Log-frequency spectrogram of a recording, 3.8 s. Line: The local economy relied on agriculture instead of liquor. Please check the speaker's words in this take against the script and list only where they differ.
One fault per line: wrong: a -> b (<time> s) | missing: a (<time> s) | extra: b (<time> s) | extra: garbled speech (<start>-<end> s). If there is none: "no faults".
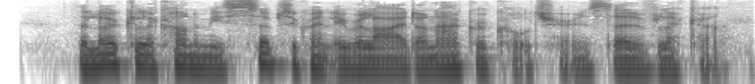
extra: subsequently (1.1 s)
